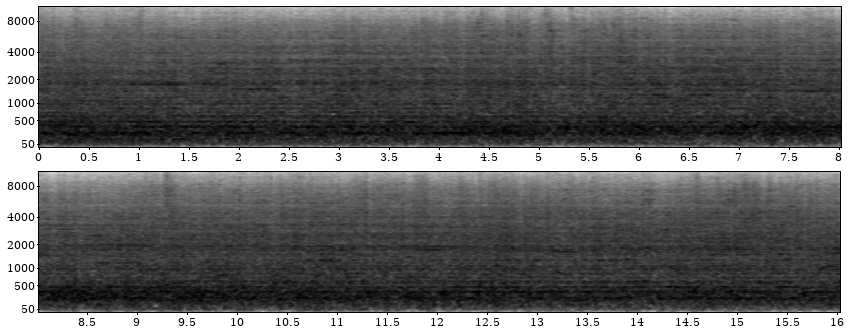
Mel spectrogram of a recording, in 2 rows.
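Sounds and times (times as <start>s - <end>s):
steel wheels rolling on rails: 0.0s - 16.0s.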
